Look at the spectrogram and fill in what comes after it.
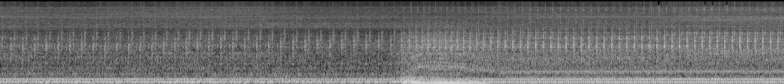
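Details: Miata first start after replacing all four injectors (shop blamed a cylinder 3 misfire on a bad injector); plugs new, coil pack and wires fairly new. Lumpy idle with hissing leak, source unknown; seems to run on four cylinders, then drops to two.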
